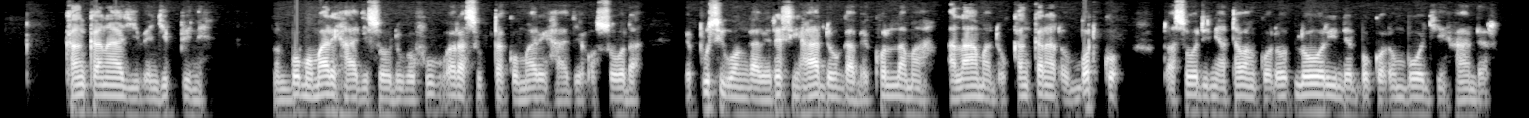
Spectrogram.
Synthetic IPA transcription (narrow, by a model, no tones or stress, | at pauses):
kʰaŋkanad͡ʒiɓɛɲd͡ʒipːini | ɗɔnbɔmɔmaɾiɦaːd͡ʒɛsoːduɡɔfuwa̰ɾasuftakɔmaɾihaːd͡ʒɛʔɔ̰sɔda | ɓɛpusiwɔŋːɡawɛɾesihadɔŋɡambɛkʰɔlːamaːlaːmadɔkaŋkanaɗɔmbɔtkɔ | tɔasoːdiniatawankɔɗɔloːɾindɛɾbɔkɔɗɔnboːd͡ʒihandɛɾ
